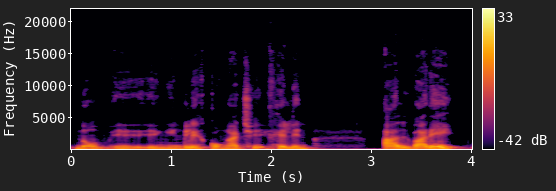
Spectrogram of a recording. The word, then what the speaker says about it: Alvaré: en inglés con Helen alvaré todos los norteamericanos pronuncian Álvarez pero su apellido es con un acento en la e y sin seta final O sea no es Álvarez cualquiera de ustedes que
